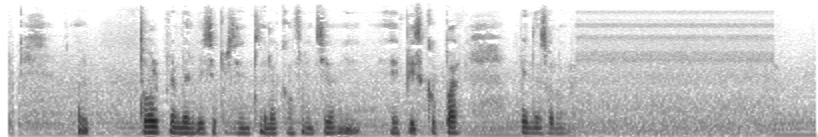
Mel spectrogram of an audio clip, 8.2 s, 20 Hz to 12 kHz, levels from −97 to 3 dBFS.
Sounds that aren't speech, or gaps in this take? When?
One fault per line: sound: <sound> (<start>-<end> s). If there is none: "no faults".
no faults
